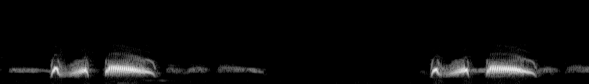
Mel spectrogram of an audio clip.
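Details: Calling spotted dove luring others of its kind: two identical phrases about four seconds apart, each short arched coos leading into a long loud rolling coo, with soft coos trailing after.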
